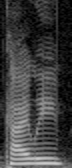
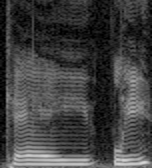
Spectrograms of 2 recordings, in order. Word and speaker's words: Keily: I mean, phonetically, Kaylee. You've only had it your whole life. Yeah, so- yeah. Well, people still in the office say Keely or Kylie.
